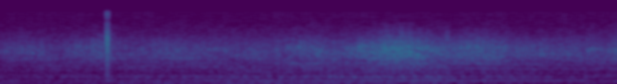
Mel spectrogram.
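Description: A propeller airplane bound for Berlin gives off a low, steady engine drone that swells slightly midway, with a single sharp click near the start.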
